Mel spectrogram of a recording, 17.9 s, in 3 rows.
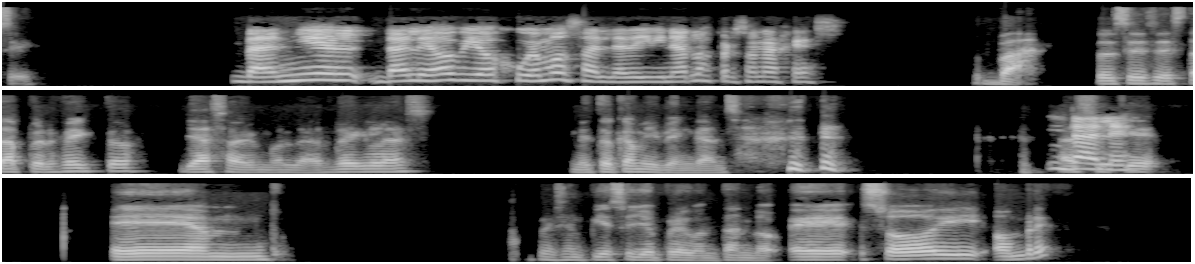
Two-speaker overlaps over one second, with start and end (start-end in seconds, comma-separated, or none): none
